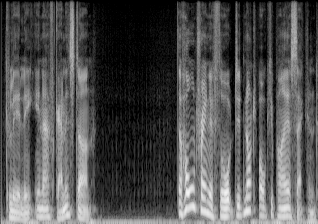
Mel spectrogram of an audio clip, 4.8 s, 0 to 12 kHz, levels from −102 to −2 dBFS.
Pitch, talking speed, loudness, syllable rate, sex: 130 Hz, 165 wpm, -17 LUFS, 6.2 syllables/s, male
